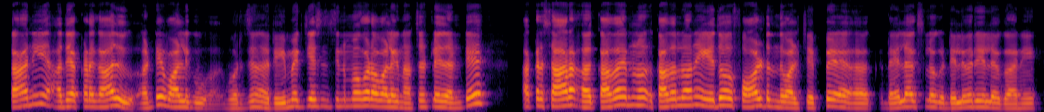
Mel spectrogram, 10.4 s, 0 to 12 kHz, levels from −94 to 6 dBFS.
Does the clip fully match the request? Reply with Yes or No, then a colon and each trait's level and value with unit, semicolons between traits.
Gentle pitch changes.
No: average, 3.3 semitones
